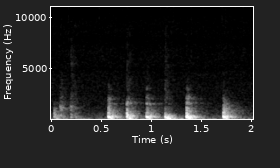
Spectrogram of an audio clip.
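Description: Knocking: a quick series of about six knocks, starting about half a second in and about five a second.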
